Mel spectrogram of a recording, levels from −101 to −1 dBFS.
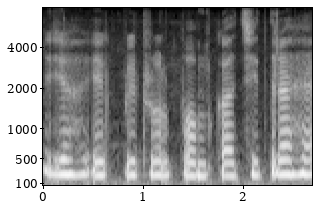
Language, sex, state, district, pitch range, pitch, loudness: Hindi, male, Jharkhand, Palamu, 225-240 Hz, 235 Hz, -14 LUFS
